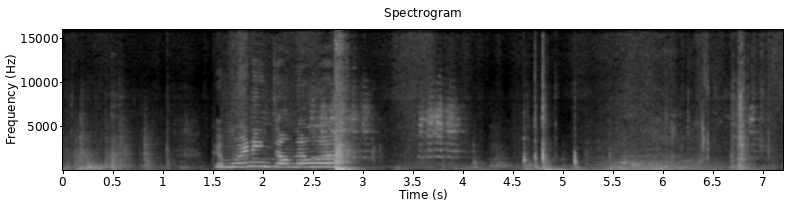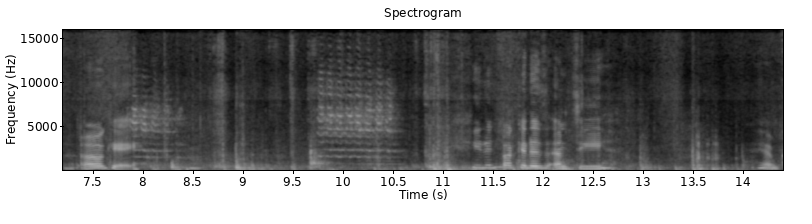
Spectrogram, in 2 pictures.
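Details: Farm goats bleating in short, trembling bursts spread across the recording, some higher and rising, with a busy, noisy background between calls.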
